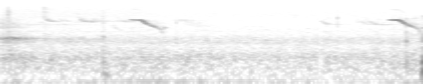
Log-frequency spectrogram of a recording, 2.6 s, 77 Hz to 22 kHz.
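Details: Swallows at sunrise on 26 July 2017 along a river in Djuma Game Reserve, South Africa, give two thin, high, downslurred calls about one and a half seconds apart, over a steady background hiss of insects and distant outdoor noise.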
